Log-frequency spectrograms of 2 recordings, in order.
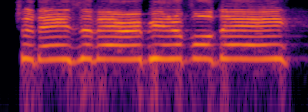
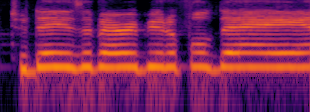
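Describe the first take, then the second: First: It is spoken higher and excited. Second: It is spoken lower and calmer.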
